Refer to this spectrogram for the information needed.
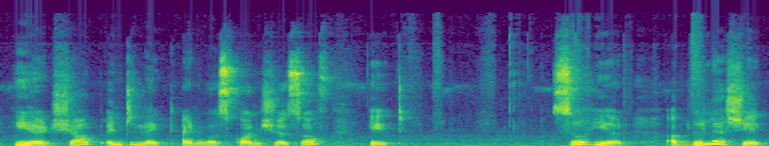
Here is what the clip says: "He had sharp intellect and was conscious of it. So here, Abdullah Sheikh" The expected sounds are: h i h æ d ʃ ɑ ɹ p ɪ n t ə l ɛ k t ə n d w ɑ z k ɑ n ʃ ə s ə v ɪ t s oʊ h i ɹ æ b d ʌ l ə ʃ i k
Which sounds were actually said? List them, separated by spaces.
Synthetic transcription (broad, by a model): h i h æ d ʃ ɑ ɹ p ɪ n t ə l ɛ k t ə n d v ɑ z k ɑ n ʃ ə s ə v ɪ t s oʊ h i ɹ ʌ b d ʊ l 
